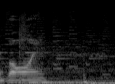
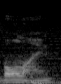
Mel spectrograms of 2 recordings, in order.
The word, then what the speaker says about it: bowline: You can't call yourself a sailor if you don't know how to tie a bowline. If you really want to sound salty, pronounce it bowlin, like Jeremy Lin, instead of bowline.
